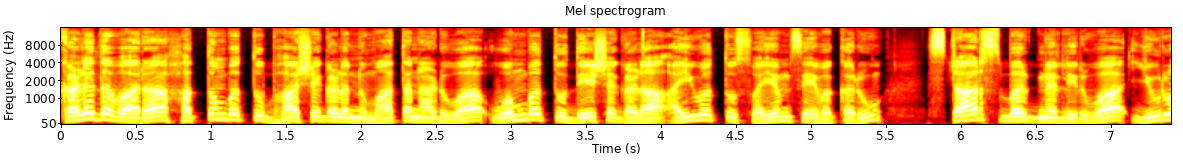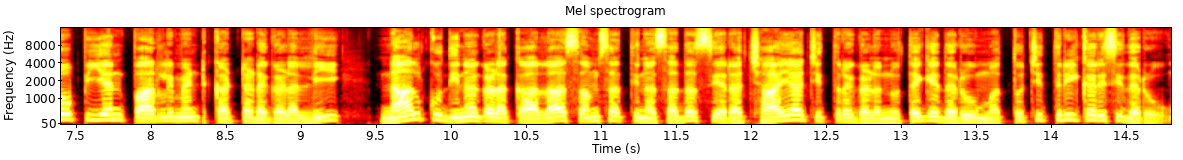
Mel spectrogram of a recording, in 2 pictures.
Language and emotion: Kannada, neutral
